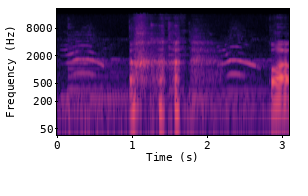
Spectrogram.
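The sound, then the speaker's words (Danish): A bird of prey soaring in the sky calls overhead with two drawn-out, mewing cries, one at the start and one near the end, above a large wild meadow in a botanical garden in Geneva under a cloudless, sunny sky. A person laughs and speaks briefly in between. “og øh, rovfuglen, der svæver på himlen over os, som man kan høre i baggrunden.”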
